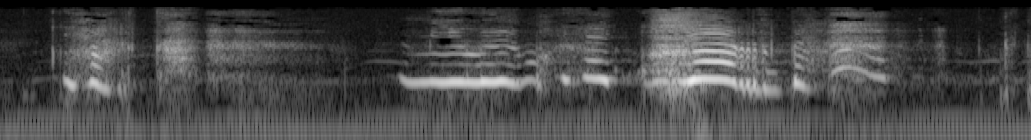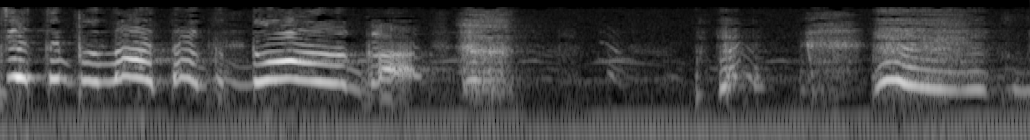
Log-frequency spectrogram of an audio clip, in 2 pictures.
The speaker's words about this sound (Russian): Герда, что с тобой? Ты плачешь?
